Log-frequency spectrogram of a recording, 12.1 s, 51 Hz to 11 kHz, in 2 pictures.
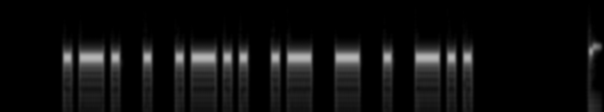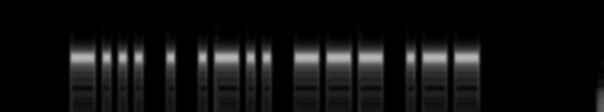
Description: Morse code, heard as a keyed tone, about 16 wpm, 700 Hz. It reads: RELATED BELOW
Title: Sentences from Top 1000 Words - Review Part 5 - New Word Drill - 15wpm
